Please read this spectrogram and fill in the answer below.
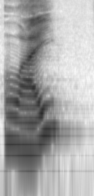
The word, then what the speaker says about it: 来: На очереди у нас интересный глагол «лай», «лай», вторым тоном «лай», Давайте рассмотрим сначала его произношение, а впоследствии уже его перевод и использование. Лай произносится вторым тоном, то есть мы коротко спрашиваем, переспрашиваем «да», «лай», «лай».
